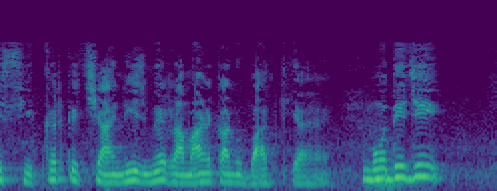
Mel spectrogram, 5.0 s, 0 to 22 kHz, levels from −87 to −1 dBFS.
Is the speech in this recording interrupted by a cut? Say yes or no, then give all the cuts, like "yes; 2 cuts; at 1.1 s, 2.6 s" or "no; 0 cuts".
yes; 1 cut; at 3.6 s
